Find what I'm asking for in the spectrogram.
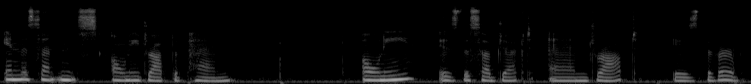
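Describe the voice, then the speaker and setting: A woman presenting a scripted lesson in a measured, explanatory way, speaking directly to the viewer. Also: on the low side, steady tone, mellow. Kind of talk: scripted instructional narration.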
